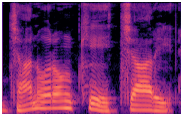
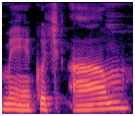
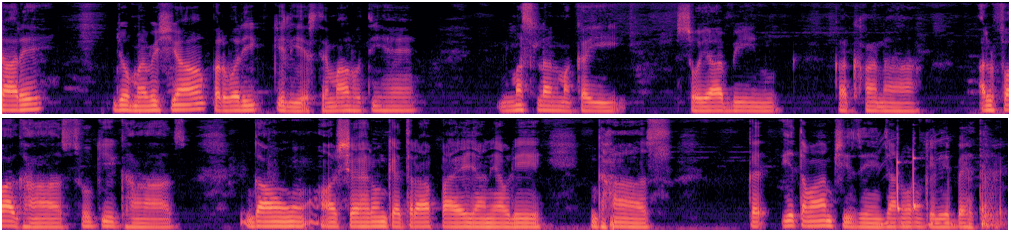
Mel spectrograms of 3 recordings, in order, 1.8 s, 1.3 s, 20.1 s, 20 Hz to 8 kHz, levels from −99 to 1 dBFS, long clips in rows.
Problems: background conversations at intervals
